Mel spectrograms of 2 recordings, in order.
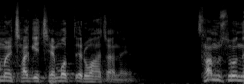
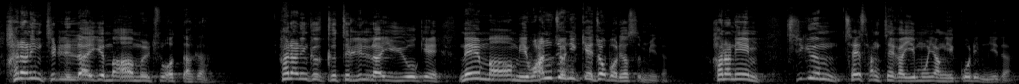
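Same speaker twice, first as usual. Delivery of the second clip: anguished prayer; 4 semitones higher than usual. Pretend. Acting out a repentant prayer.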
